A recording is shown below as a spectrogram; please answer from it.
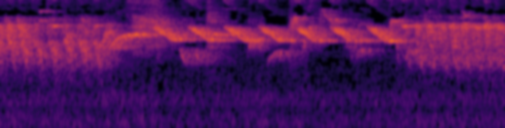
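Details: Continuous high, tinkling song of a European goldfinch, fast jumbled twitters and slurred chirps packed closely together over a faint steady background hum.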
